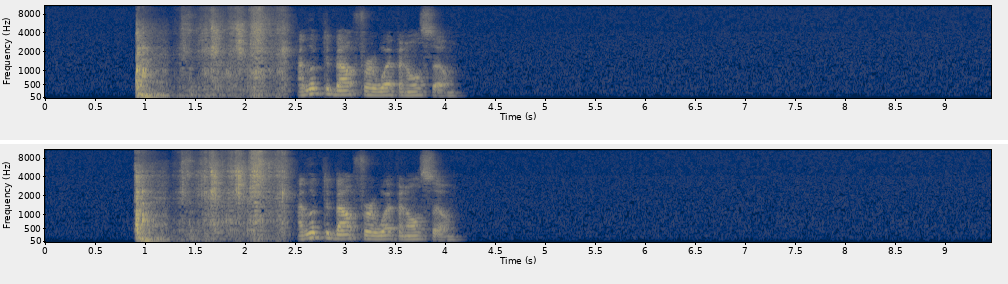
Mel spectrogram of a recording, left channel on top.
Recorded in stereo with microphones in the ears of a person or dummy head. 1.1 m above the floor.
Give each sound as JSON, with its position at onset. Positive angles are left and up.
{"t": 0.9, "sound": "tearing paper", "side_deg": -45, "distance_m": 2.5}
{"t": 2.5, "sound": "a man speaking", "side_deg": -10, "distance_m": 0.7}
